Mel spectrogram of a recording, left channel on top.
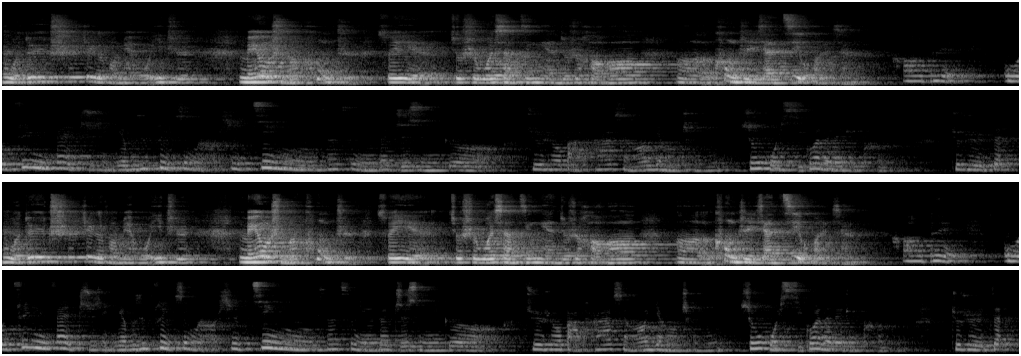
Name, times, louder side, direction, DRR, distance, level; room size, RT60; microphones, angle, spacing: voice 1, 0.0-8.6, right 1 dB, 45° right, 2 dB, 2.6 m, -23 dB
voice 2, 9.0-9.8 10.0-15.1 15.4-20.2, right 2 dB, 85° right, 1 dB, 1.5 m, -35 dB
24.0 x 20.5 x 2.9 m, 1.4 s
head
